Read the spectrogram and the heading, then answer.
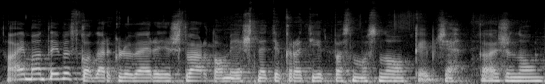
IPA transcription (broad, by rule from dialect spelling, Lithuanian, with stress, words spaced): ˈɐɪ ˈmɐn tɐɪ ˈʋʲɪskoː ˈdɐr ˈklʲʊʋʲæː ɪr ɪʃ ˈtʋɐrtoː ˈmʲeːʃt nʲɛ ˈtʲɪk krɐˈtʲiːt pɐs ˈmʊs ˈnʊ ˈkɐɪp t͡ʃʲɛ ˈkɑː ɐʃ ʒʲɪˈnɐʊ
